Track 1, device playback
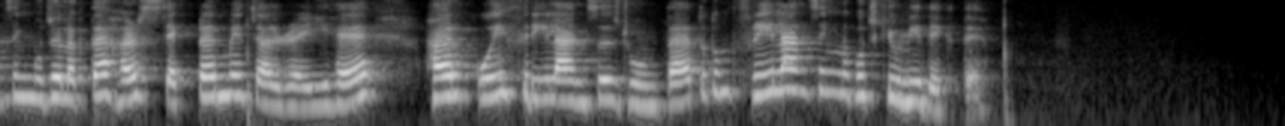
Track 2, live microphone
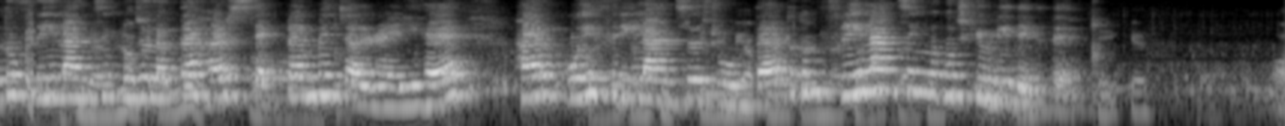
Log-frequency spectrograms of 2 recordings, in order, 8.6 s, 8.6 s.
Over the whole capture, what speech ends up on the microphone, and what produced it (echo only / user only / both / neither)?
both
